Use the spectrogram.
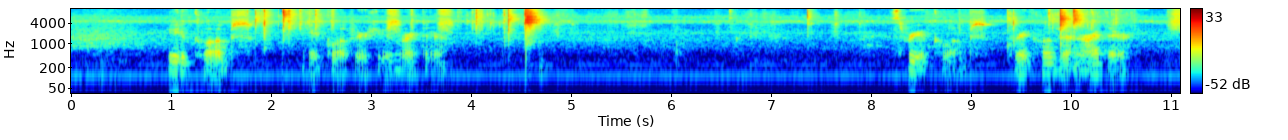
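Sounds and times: steady low hum: 0.0s - 11.0s
marker pen and cards clicking: 8.8s - 10.6s.

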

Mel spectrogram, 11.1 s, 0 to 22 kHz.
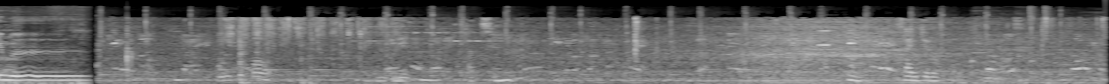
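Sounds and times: hands rubbing together: 2.2s - 4.5s.

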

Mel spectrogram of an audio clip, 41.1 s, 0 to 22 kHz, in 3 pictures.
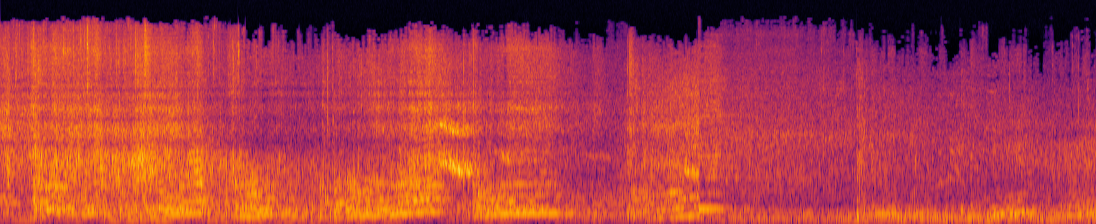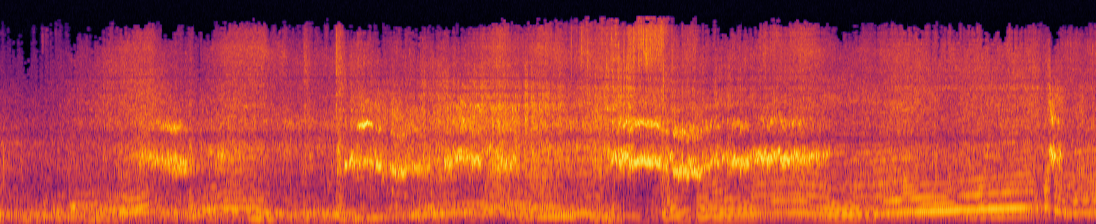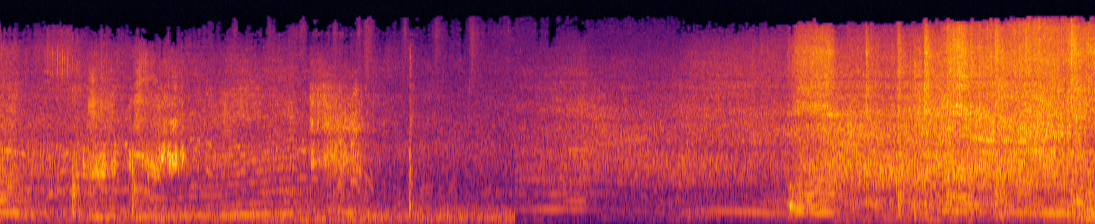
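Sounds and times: rally car engine revving: 0.0s - 9.2s, 10.7s - 32.8s, 35.9s - 41.0s.

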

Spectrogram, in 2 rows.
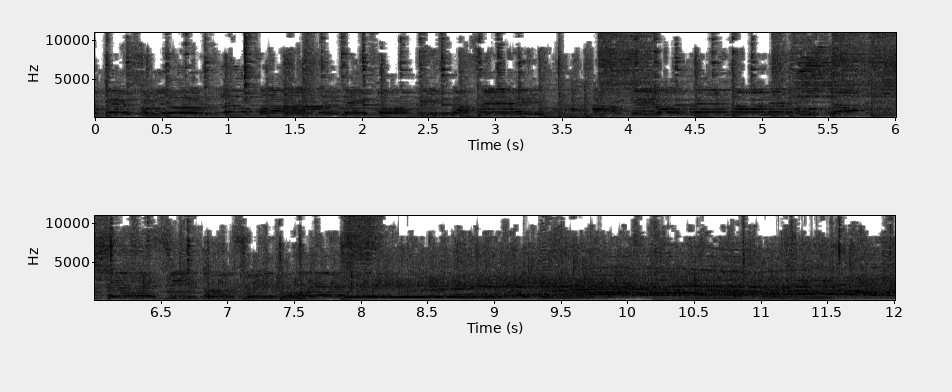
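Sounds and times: latin band holding chord: 0.0s - 12.0s
people whooping: 8.0s - 12.0s.

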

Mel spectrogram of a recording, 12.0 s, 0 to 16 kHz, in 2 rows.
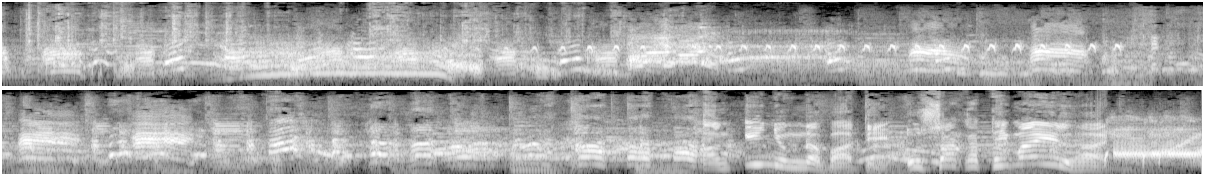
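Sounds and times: squeaky animal calls: 0.0s - 7.0s.

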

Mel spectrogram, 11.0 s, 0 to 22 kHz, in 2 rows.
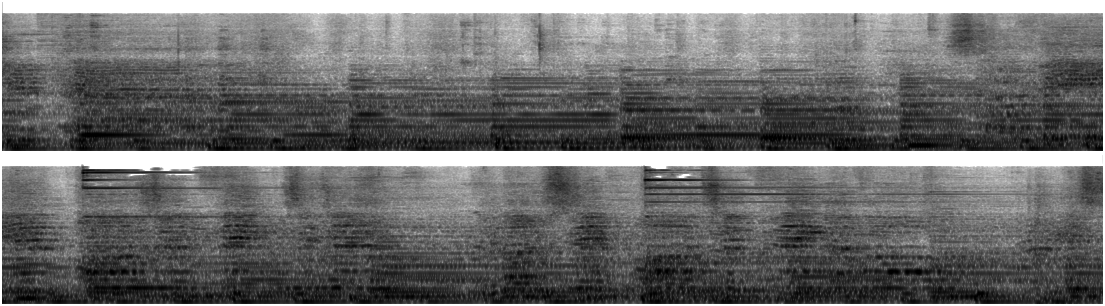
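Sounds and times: mixed choir singing: 0.0s - 2.0s, 4.6s - 11.0s
piano accompaniment: 0.0s - 11.0s.

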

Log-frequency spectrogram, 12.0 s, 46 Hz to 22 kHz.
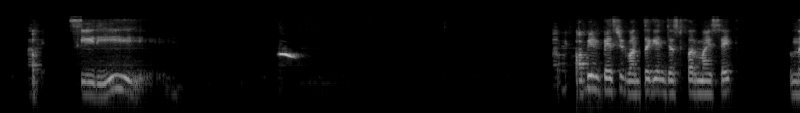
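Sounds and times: high whistle-like tone: 4.2s - 4.6s.

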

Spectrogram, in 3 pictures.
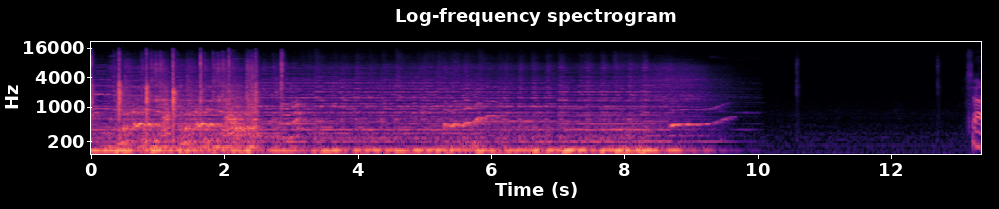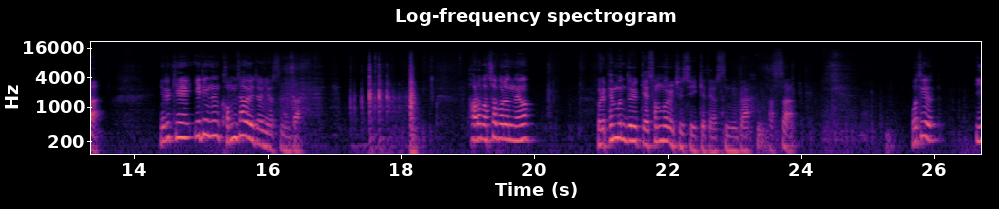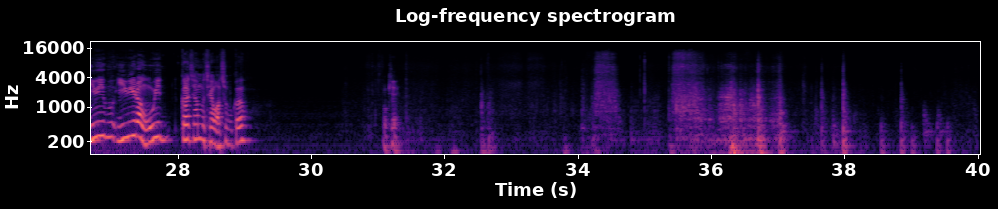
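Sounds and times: whiteboard scraping on desk: 16.2s - 17.1s, 34.2s - 34.8s, 35.4s - 37.2s
clicks and knocks on desk: 17.3s - 18.4s.

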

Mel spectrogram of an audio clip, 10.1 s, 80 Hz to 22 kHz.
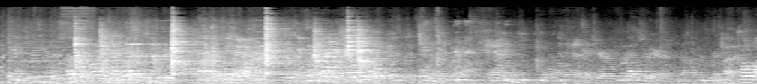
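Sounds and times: people talking: 0.0s - 10.0s
metal weight plates clanking: 0.9s - 5.2s.

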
